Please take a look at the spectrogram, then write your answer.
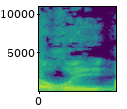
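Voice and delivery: غي with a too-heavy غ and dark vowel; over-thickened ghayn. Shown as a demonstration. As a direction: say غي exaggerating its heaviness. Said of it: "أعطيناها مرتبة أكثر". (غي بمبالغة في التفخيم)

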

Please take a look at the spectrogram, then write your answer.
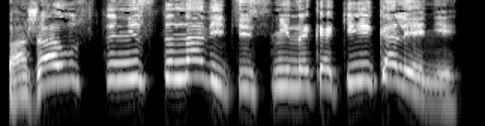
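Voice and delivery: high, stern female command; imperious high-pitched voice; menacing woman. A narrator's reading. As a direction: order him off his knees indignantly. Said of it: "сказала она грозно".

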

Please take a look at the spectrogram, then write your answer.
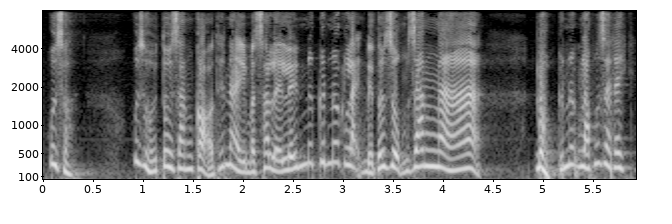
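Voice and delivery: very high, fast, grating complaint; shrill hiss. A narrator's reading. Mother-in-law screeches at her daughter-in-law about water. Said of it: "rít lên khe khé".

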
